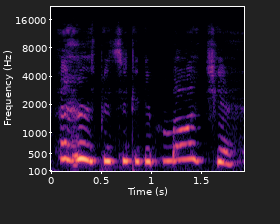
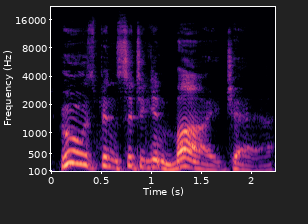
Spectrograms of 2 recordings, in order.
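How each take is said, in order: First: It is said in a tiny little voice. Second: It is said in a gruff, growling voice.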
